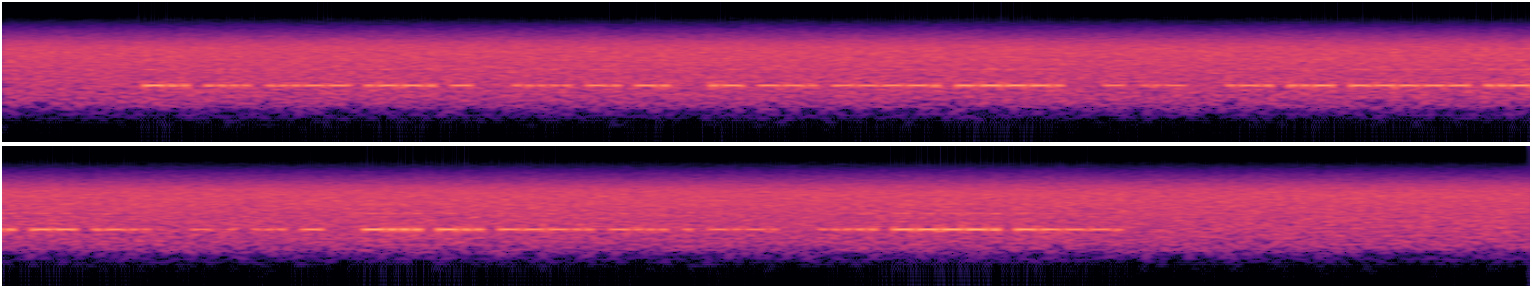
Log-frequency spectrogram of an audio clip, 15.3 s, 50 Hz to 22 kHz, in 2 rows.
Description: Morse code, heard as a keyed tone, machine-sent, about 39 wpm, 580 Hz, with heavy radio static and fading. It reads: DH3PT 5NN AG99 TU RU0FML TEST BD8BEC 599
